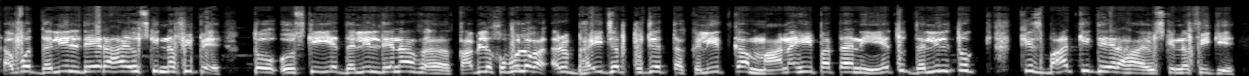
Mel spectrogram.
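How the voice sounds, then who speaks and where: A man's voice: very high-pitched, bright, forceful tone. A man on a live stream debate, arguing a religious point insistently and repeating himself to get heard.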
